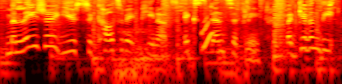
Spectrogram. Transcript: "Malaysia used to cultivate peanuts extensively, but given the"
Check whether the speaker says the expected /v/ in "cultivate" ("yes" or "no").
yes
